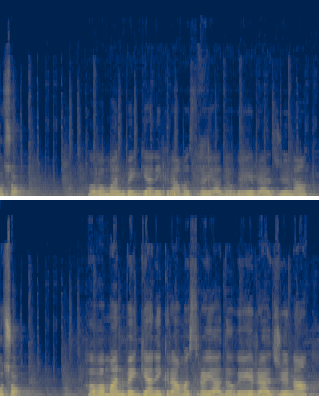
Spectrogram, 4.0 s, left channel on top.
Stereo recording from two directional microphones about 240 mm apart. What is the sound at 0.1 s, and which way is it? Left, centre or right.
Speech, right.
